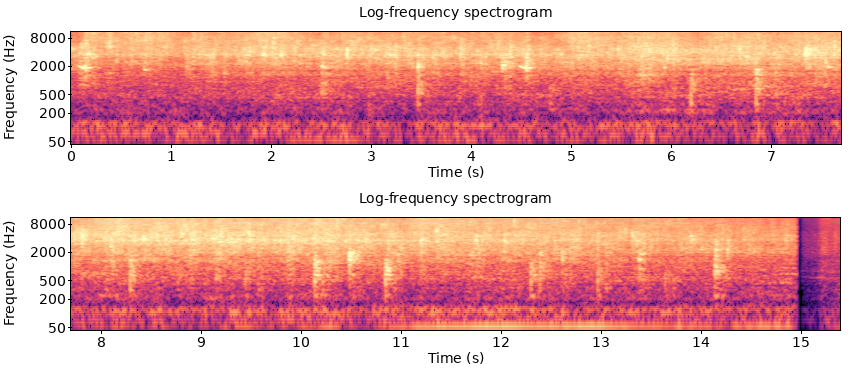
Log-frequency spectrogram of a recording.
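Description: Ginger-garlic paste frying in oil and butter in a metal kadai: a steady sizzle with scattered crackles, and a wooden spatula scraping as it is stirred. The sound cuts out briefly near the end.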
